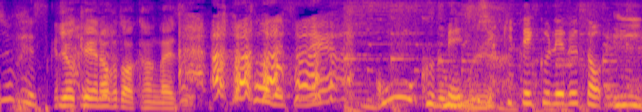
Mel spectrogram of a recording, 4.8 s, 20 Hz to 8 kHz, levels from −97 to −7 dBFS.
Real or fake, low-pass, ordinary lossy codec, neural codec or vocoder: real; none; none; none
